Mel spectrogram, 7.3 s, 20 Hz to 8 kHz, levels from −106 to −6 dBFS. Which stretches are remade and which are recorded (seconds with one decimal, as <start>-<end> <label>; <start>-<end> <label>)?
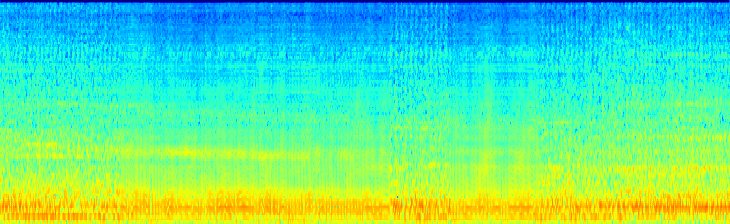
0.0-1.2 recorded; 1.2-3.9 remade; 3.9-4.5 recorded; 4.5-5.4 remade; 5.4-7.3 recorded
